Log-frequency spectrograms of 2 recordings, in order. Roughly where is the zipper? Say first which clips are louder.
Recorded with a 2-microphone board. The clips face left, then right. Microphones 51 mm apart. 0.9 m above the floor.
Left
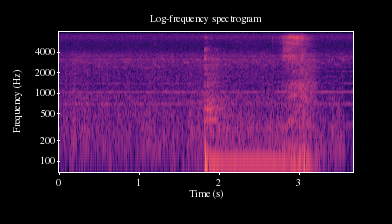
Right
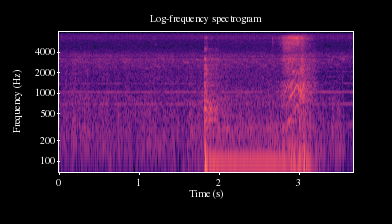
Right 4 dB; right.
